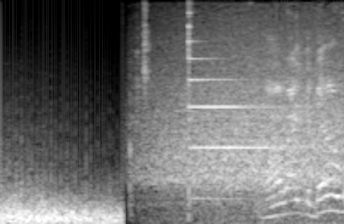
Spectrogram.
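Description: A low rumble from the intro sting cuts off abruptly about a second and a half in. Then a wrestling ring bell dings once, ringing for about a second over a noisy background.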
